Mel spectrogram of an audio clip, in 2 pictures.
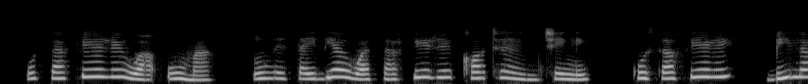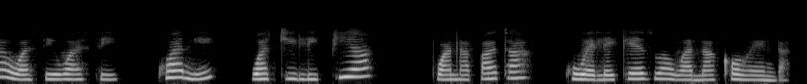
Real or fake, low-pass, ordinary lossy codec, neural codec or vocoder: fake; 5.4 kHz; AAC, 24 kbps; codec, 16 kHz, about 1 kbps, DyCAST, with the encoder's durations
